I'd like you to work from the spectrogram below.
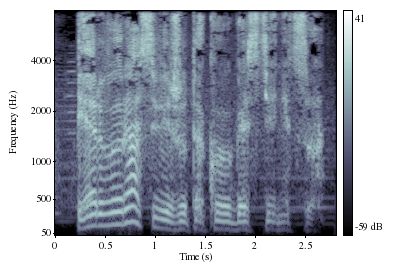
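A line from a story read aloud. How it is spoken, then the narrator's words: Low half-voiced mutter. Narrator (Russian): пробормотал Константин в полголоса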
